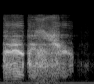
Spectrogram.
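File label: Speech Sound Russian Common AWACS Numbers; DCS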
